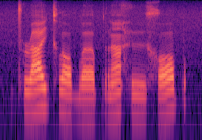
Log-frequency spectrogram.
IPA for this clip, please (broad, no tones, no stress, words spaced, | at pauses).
tʰɹai̯kʰlɔbɐː prãhɨː xɔp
